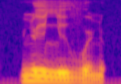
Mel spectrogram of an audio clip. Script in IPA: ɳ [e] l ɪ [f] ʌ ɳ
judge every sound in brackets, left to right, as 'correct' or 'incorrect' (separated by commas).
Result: correct, incorrect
